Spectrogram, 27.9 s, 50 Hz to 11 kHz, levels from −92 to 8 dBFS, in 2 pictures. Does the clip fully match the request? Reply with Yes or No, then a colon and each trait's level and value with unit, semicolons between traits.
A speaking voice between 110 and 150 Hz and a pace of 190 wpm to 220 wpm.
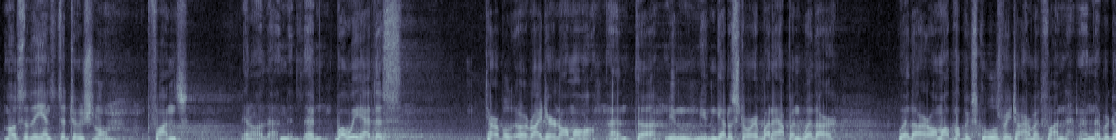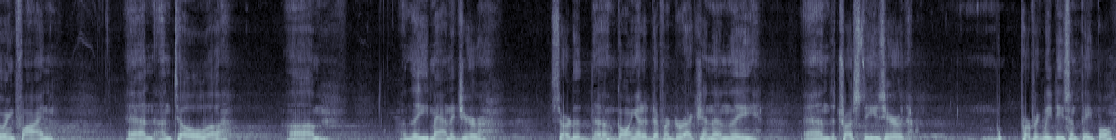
No: low, 135 Hz; average, 145 wpm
